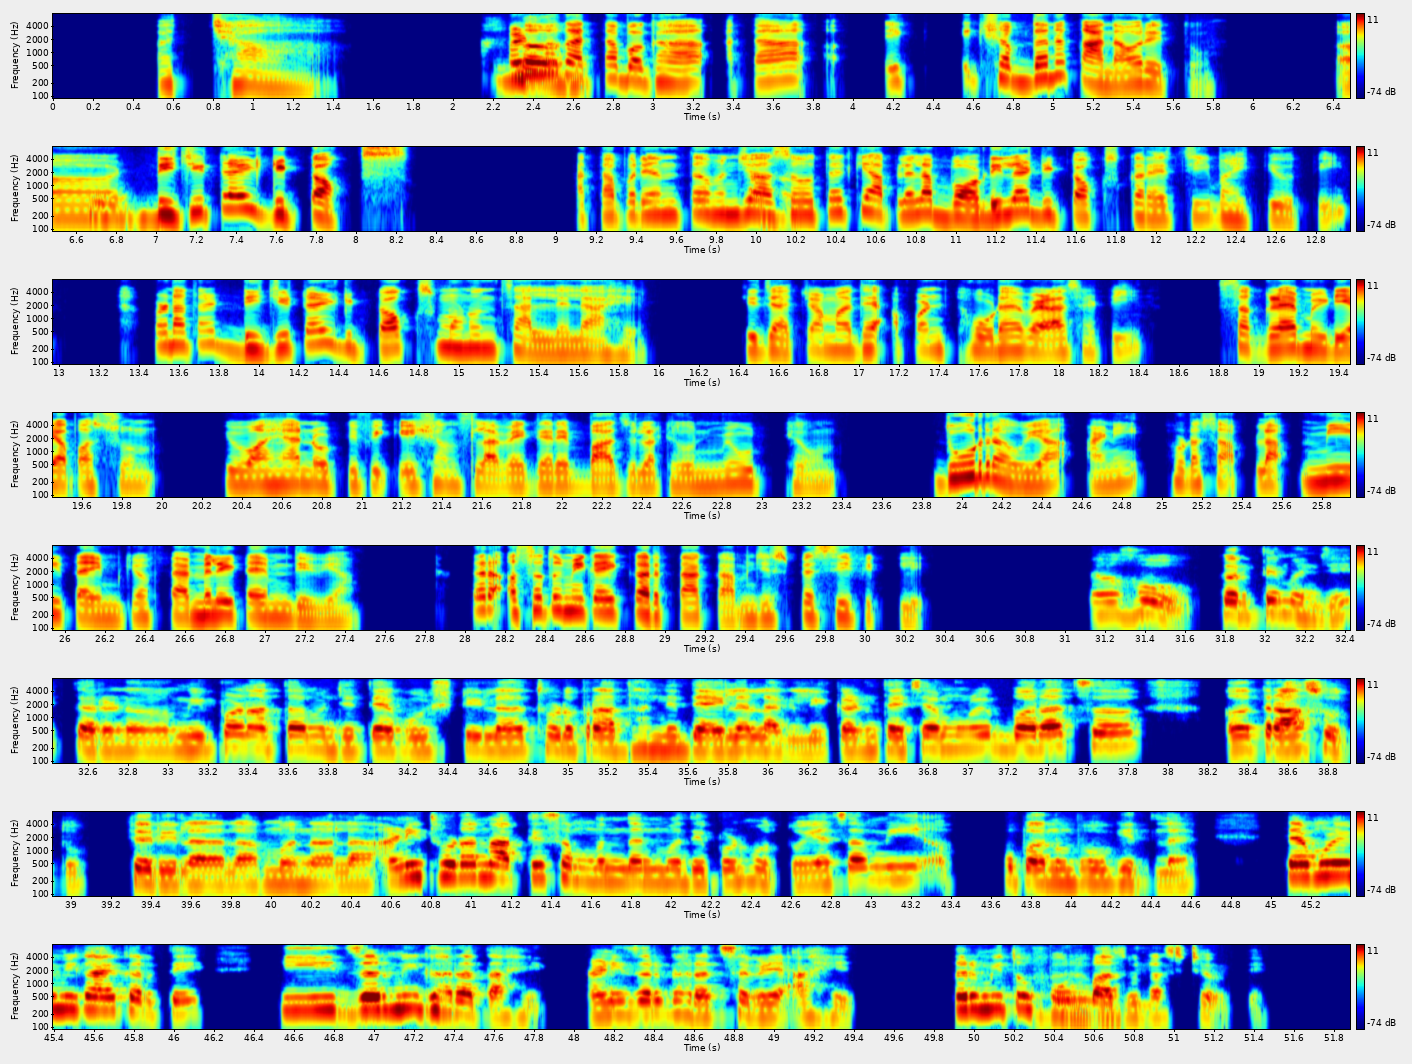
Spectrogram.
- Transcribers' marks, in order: in English: "डिटॉक्स"; in English: "डिटॉक्स"; in English: "डिटॉक्स"; in English: "म्यूट"; in English: "स्पेसिफिकली?"
- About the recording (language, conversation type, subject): Marathi, podcast, सूचनांवर तुम्ही नियंत्रण कसे ठेवता?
